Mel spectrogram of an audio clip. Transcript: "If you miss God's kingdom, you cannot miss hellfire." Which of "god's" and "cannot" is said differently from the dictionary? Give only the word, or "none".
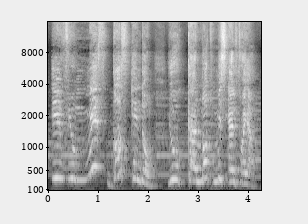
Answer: god's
